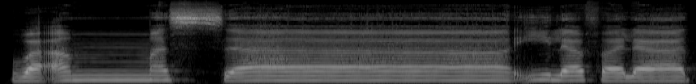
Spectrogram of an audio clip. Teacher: کہ آپ سائلہ پڑھتے ہوئے سائلہ نہیں پڑھیں گے، ٹھیک ہے، حمزہ کی آواز نکالنی ہے، یا کی آواز نہیں ہے کیونکہ یہاں پر یا نہیں حمزہ ہے · دیں گے، سین پر الف مدہ ہے، دو حرکات کھینچتے لیکن الف مدہ کے بعد حمزہ اسی کلمے میں ہے تو مد متصل ہوگا اور اس کو بھی ہم 5 حرکات کے برابر کھینچیں گے ، حمزہ کو جلد پڑھیں گے اور لام کو بھی جلد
